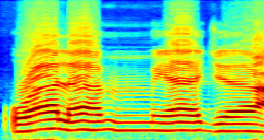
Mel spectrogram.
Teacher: lam bertemu dengan huruf lam yang sama, semisal ini, maka cara membacanya masukkan lam yang pertama kepada lam yang kedua. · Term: Idam mutamilain, idgham mutamatsilain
